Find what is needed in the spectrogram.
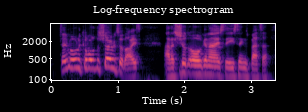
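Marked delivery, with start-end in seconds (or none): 0.1-1.4 imitating himself. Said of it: "I did leave it to the last minute to say".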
